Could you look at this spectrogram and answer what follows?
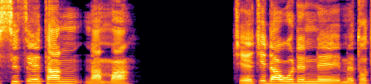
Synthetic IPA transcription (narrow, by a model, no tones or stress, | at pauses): sːɪt͡sʼeːt̪ɐnːɐmːɐ | t͡ʃʼeːt͡ʃʼːɪd̪ɐwɔd̪ɛnːɛmɛt̪ɔt̪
